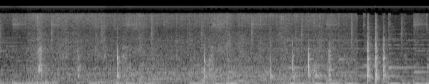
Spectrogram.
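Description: Wooden spatula stirring noodles and shredded cabbage in a non-stick frying pan, with scattered light knocks against the pan and a quick run of them near the end.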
